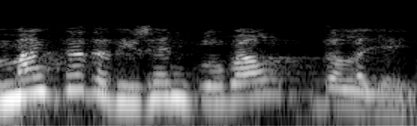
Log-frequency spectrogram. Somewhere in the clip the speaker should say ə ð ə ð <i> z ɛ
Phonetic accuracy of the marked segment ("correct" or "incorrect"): correct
